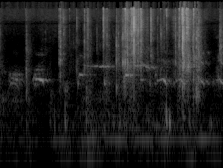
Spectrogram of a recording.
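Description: A chocolate bar wrapper crinkles close by in a quiet room, irregular crackling bursts that grow denser and louder toward the end.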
